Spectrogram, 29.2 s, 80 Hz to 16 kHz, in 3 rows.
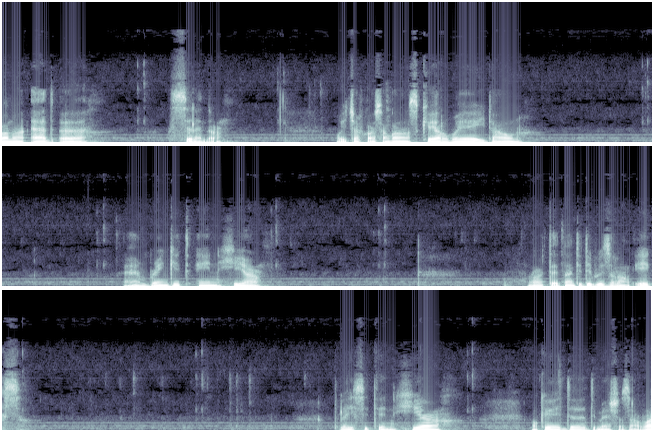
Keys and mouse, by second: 3.7 s, 5.1 KP_1, 6.9 s, 10.3 g, 13.1 s, 15.1 s, 16.8 r, 19.5 s, 21.5 ctrl+z, 22.2 s, 23.0 z, 24.5 g, 28.2 KP_3, 28.9 z.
